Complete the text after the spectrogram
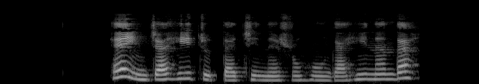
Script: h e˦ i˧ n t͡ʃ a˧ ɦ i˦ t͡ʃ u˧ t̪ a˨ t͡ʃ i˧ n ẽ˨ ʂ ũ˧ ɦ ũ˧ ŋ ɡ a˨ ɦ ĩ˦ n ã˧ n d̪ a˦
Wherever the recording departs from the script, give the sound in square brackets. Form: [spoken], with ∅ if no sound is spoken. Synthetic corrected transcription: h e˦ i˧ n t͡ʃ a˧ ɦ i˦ t͡ʃ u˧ t̪ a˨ t͡ʃ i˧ n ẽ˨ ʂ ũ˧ ɦ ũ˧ ŋ ɡ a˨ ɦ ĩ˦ n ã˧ n d̪ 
